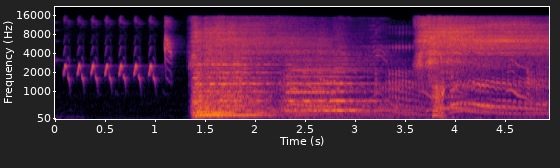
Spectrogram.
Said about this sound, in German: Fliege voraus, kleine Nachtigall, und nicht zu schnell, so dass ich dir folgen kann.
